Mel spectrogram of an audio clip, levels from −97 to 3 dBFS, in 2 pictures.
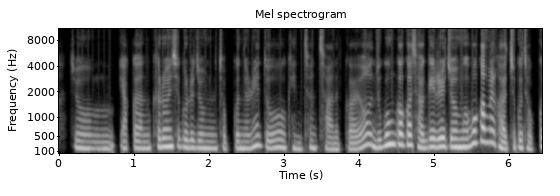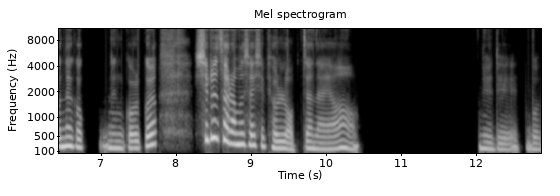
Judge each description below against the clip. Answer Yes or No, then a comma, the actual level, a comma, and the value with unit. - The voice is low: No, high, 195 Hz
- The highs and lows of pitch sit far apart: No, average, 4.6 semitones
